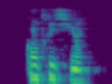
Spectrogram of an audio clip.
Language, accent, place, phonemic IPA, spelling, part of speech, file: French, France, Lyon, /kɔ̃.tʁi.sjɔ̃/, contrition, noun, LL-Q150 (fra)-contrition.wav
- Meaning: remorse, contrition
